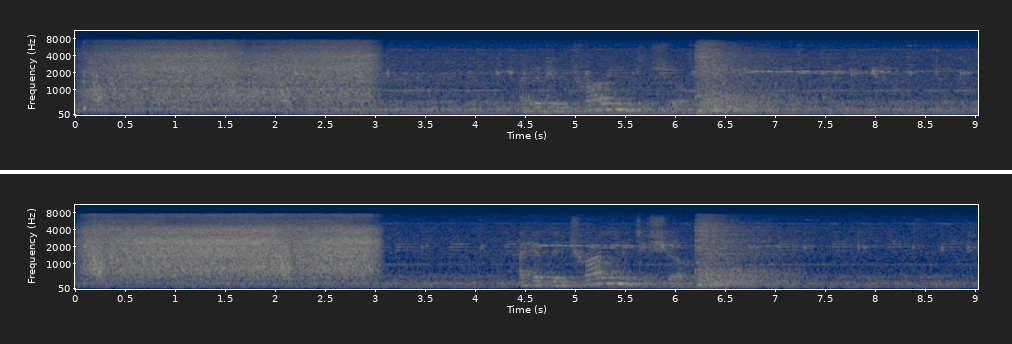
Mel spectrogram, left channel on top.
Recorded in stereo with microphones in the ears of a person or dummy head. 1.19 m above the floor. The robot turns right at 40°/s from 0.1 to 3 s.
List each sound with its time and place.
4.4 s a man speaking: 55° right (ahead or behind), 1.0 m
6.2 s a gunshot: 15° right (ahead or behind), 2.5 m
